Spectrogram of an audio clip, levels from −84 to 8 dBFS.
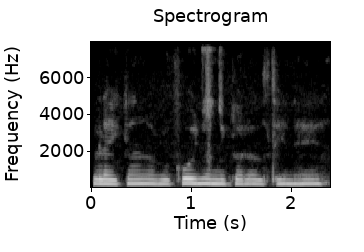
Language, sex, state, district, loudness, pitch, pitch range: Magahi, female, Bihar, Gaya, -19 LUFS, 230 Hz, 225-240 Hz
